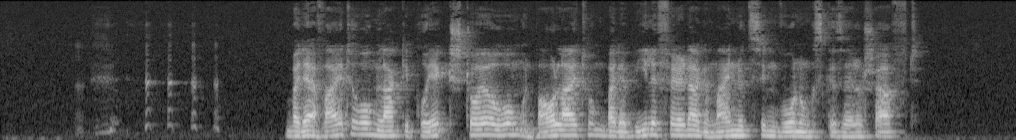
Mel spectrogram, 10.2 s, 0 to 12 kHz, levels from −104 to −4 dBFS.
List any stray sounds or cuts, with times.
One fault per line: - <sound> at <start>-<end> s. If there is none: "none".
- laugh at 0.7-2.3 s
